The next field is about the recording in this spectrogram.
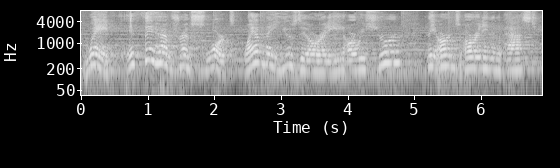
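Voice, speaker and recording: A woman's voice: medium pitch, lively intonation, moderate pace, lightly acted. A woman voicing a young, anxious, questioning robot crew member in an amateur comic dub. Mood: puzzled. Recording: roomy, with music bed.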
